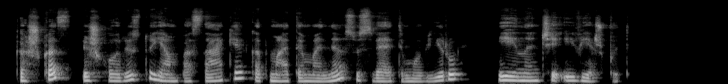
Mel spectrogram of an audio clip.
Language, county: Lithuanian, Kaunas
